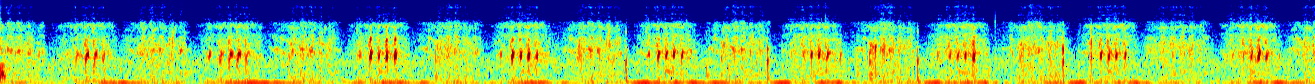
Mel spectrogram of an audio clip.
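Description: Bow drill spinning a wooden spindle in a hearth board with steady, light strokes: the spindle squeaks against the board in a short squeal at each stroke, about three every two seconds. This is the warming-up stage, with little downward pressure, before the friction is pushed to make an ember.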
